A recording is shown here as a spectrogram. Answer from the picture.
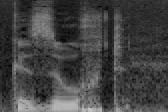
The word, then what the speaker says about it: gesucht: Gesucht. – Yeah, like kazoo, and then you gotta you gotta hawk the loogie, like.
